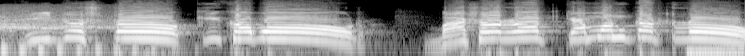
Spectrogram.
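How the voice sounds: An extremely high-pitched, cartoonish character voice talks at a fairly slow pace.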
